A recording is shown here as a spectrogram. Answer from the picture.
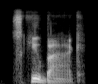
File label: "skewback", British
